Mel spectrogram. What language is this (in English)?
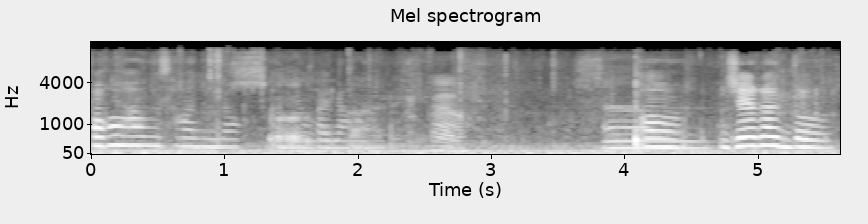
Filipino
